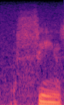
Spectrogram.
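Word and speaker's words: שׂ: And with the dot over here to the left, that is Sin, so we pronounce that with just a regular S or sa.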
